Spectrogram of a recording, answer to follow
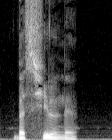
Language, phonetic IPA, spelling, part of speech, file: Polish, [bɛɕˈːilnɨ], bezsilny, adjective, Pl-bezsilny.ogg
